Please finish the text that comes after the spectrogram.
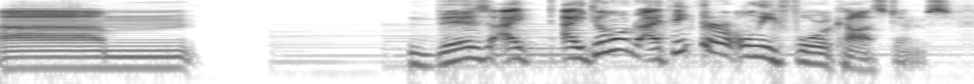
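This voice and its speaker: A man's voice: medium pitch, huge pitch swings, slow pace, fairly bright tone, faint music behind. A man livestreaming a game and chatting casually with viewers, rambling and restarting his sentences as he goes. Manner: rambling, often restarting sentences mid-thought.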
